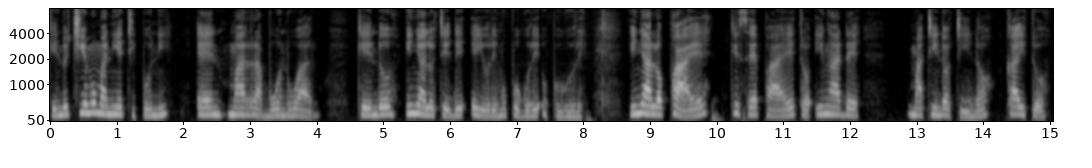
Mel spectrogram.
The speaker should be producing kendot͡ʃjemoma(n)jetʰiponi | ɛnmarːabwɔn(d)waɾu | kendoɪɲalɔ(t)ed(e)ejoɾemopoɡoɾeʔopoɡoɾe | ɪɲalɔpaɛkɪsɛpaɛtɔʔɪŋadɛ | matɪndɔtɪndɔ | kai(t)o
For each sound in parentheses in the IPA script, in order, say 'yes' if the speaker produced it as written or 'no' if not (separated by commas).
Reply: yes, yes, yes, yes, yes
